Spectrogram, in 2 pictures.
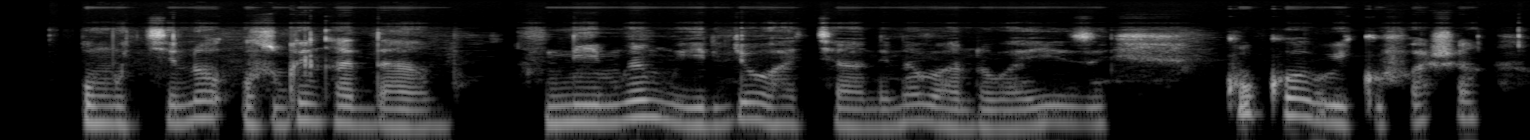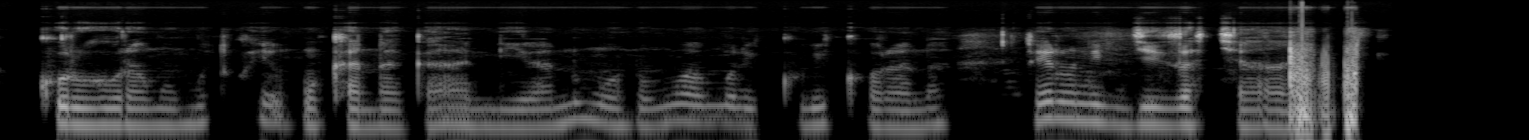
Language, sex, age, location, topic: Kinyarwanda, male, 25-35, Huye, health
